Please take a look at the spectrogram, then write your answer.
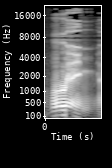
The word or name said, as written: bring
